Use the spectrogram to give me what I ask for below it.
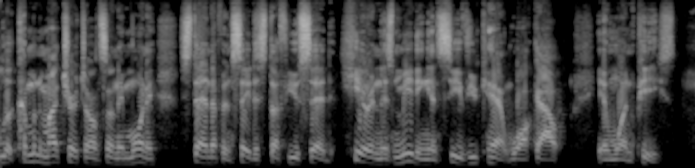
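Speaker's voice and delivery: normal talking voice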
